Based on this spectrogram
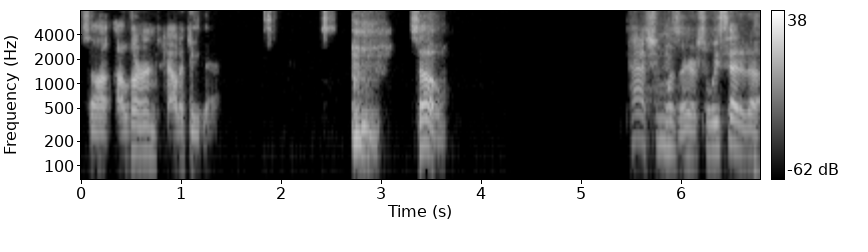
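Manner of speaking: voice catching, choked up with emotion. Telling how they came to help people in need, getting emotional. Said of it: "I'm getting emotional".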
